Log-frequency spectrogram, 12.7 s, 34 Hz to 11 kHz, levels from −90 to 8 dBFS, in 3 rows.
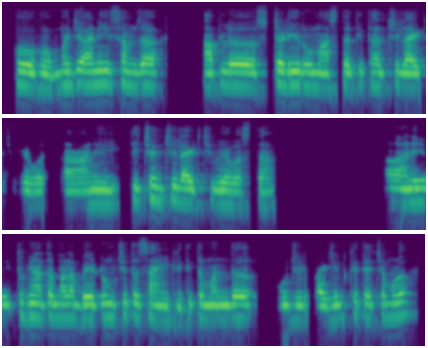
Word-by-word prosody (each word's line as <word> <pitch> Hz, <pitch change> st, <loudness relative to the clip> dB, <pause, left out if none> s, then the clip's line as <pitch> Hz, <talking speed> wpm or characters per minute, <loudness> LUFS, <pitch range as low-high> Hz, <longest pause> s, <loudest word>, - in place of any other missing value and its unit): हो, 155 Hz, -2 st, +6 dB
हो, 140 Hz, -2 st, -1 dB
म्हणजे 155 Hz, +3 st, 0 dB
आणि 160 Hz, +1 st, +3 dB
समजा 155 Hz, -2 st, 0 dB, 0.5 s
आपलं 150 Hz, 0 st, +5 dB
स्टडी 155 Hz, +2 st, +4 dB
रूम 150 Hz, -1 st, 0 dB
असतं 140 Hz, +1 st, -2 dB
तिथालची 145 Hz, -1 st, -5 dB
लाईटची 140 Hz, 0 st, +2 dB
व्यवस्था 130 Hz, 0 st, -4 dB, 0.2 s
आणि 135 Hz, 0 st, -1 dB
किचनची 170 Hz, -, -2 dB
लाईटची 145 Hz, -2 st, +1 dB
व्यवस्था. 130 Hz, -1 st, -2 dB, 1.3 s
आणि 145 Hz, +1 st, +2 dB, 0.2 s
तुम्ही 160 Hz, -1 st, -1 dB
आता 155 Hz, +1 st, +2 dB
मला 150 Hz, 0 st, +1 dB
बेडरूमची 150 Hz, +2 st, +2 dB
तर -, -, +3 dB
सांगितली, 140 Hz, -3 st, -3 dB
तिथं 155 Hz, -, -2 dB
मंद 140 Hz, +1 st, +2 dB, 0.4 s
उजेड 140 Hz, 0 st, -3 dB
पाहिजे 140 Hz, +1 st, +1 dB
की 165 Hz, -, -5 dB
त्याच्यामुळं 155 Hz, +3 st, -1 dB
145 Hz, 135 wpm, -21 LUFS, 140-155 Hz, 1.3 s, हो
